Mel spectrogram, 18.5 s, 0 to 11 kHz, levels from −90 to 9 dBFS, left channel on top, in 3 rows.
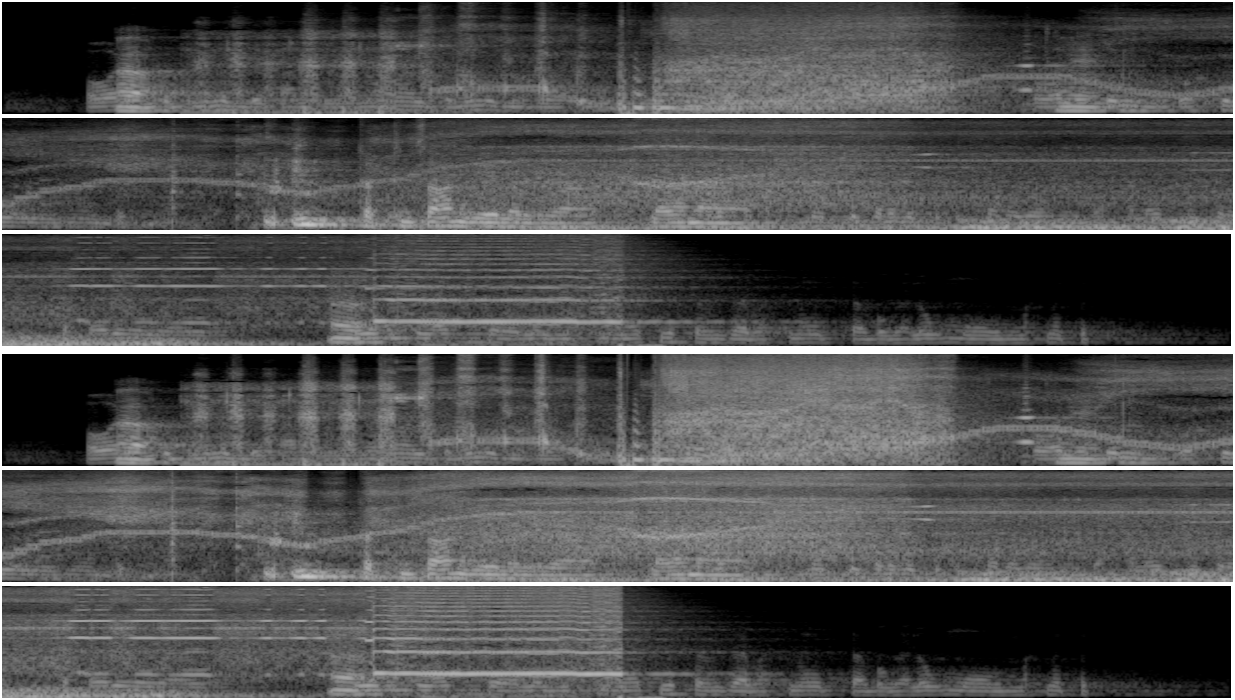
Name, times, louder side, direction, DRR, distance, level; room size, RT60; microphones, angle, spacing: voice 1, 0.4-4.4 5.1-6.8 9.4-13.4 14.1-17.7, right 1 dB, 15° right, 7 dB, 0.7 m, -44 dB
sound 1, 0.9-15.4, right 7 dB, 55° right, 0.7 m, -31 dB
Thunder / Bicycle, 7.4-13.1, right 1 dB, 70° right, 2.1 m, -36 dB
voice 2, 7.5-9.9 13.9-14.2, equal, ahead, 6 dB, 1.0 m, -29 dB
26.0 x 17.5 x 8.2 m, 2.2 s
head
